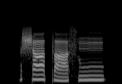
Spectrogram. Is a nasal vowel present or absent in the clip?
present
